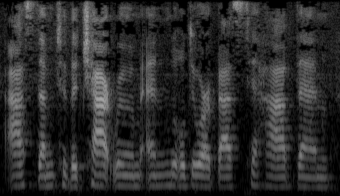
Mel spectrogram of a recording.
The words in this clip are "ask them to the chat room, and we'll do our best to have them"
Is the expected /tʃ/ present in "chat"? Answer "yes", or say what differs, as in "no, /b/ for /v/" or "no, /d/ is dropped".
yes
